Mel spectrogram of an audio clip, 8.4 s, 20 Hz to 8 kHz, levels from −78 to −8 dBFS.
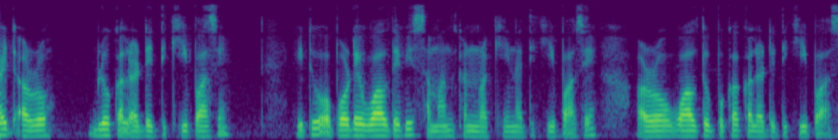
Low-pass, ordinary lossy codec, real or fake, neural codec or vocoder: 7.2 kHz; AAC, 32 kbps; real; none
